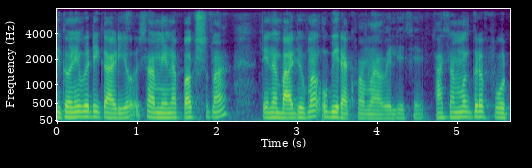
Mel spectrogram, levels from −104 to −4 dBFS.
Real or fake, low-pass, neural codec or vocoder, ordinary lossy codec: fake; 7.2 kHz; codec, 16 kHz, 4 kbps, FreqCodec, larger model; Opus, 64 kbps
